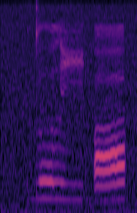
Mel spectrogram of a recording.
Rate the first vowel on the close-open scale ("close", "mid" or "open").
mid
